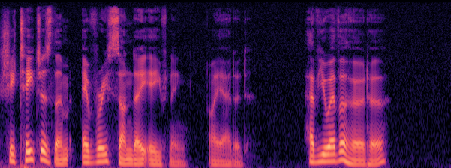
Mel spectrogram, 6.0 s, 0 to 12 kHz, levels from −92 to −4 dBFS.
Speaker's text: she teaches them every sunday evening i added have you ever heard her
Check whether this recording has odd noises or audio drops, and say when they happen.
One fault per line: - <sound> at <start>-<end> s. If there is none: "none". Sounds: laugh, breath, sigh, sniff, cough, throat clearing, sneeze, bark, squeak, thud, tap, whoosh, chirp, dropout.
none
